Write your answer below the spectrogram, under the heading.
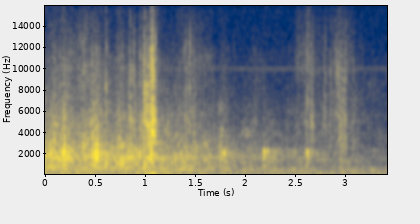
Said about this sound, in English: Clap for me.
